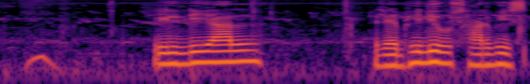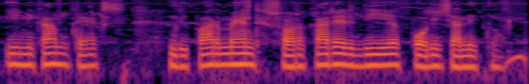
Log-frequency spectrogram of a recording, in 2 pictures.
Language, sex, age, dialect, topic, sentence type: Bengali, male, 18-24, Jharkhandi, banking, statement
